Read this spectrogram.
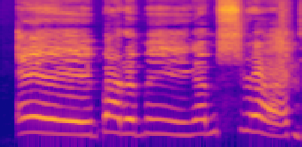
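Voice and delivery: loud, high, brash Italian-American impression; Shrek. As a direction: belt out a deliberately bad Italian accent. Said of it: "this is me doing my Shrek im-, impression".

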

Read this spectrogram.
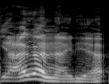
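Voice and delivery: loud stoner-dude voice; James Wan. Acted. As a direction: play him as an eager, loud stoner. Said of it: "I'm doing a stoner accent".

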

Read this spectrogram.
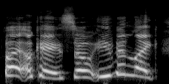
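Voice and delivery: words through laughter; laughing. Real, not acted. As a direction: laugh as you talk. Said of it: "laughing while talking".

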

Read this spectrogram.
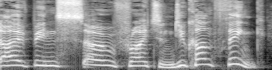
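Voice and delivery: high, drawn-out plaint after a scare; high-pitched, distressed little character; frightened cry. A narrator's reading. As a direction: pour out the fright to a friend. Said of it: "he cried".

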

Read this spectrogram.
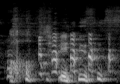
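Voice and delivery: high, slow laughing exclamation. Real, not acted. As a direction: gasp it out through laughter. Laughing at the [name] joke.

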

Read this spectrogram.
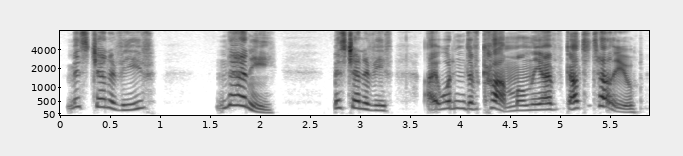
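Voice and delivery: high, urgent servant voice; a scared nanny rushing to warn her mistress; frightened old nanny. Acted. Nanny blurts her warning to Miss Genevieve, high and urgent.

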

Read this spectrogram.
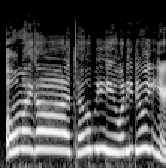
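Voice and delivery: high, loud thrilled greeting; excited. Retold or imitated. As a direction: squeal with happy surprise. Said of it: "He's super stoked".

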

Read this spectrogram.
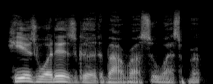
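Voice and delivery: usual speaking voice

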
